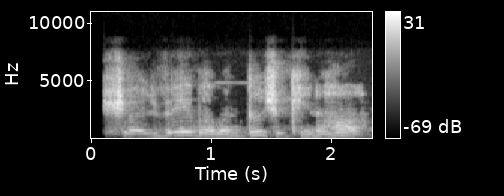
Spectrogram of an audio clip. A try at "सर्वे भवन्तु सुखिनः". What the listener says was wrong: अब फिर से वैसा ही बोल रहे हैं। आप अंतर समझे नहीं दंत्य सकार और तालव्य सकार का।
